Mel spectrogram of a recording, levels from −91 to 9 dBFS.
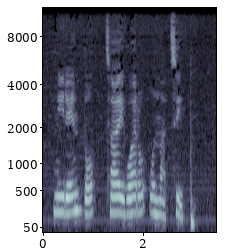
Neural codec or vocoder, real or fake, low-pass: none; real; 10.8 kHz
